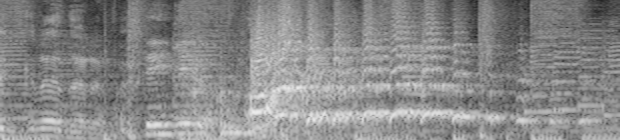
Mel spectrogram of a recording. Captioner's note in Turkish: gülüşmeler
